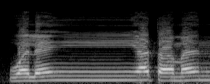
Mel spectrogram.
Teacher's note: نون مشدد پہ ہم نے غنہ کیا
